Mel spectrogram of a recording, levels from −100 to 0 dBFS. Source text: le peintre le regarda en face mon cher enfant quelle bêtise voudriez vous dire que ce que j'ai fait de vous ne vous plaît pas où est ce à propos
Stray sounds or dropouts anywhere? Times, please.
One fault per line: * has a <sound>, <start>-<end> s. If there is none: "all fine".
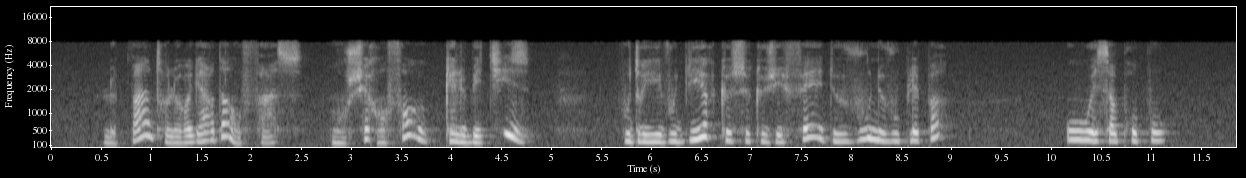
all fine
